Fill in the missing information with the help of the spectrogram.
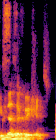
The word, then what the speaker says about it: exacerbations: spontaneous exasper exacerbed. Ex- oh my God, I cannot pronounce the word. Um, ex Ex- exacerbations.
